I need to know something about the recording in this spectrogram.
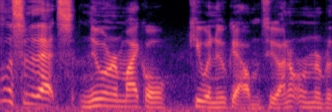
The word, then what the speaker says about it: Kiwanuka: If you've never heard Mi- Michael Kiwanuka, and it's spelled exactly how it sounds, k i w a n u k a.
